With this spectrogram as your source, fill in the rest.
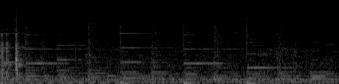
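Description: Hand wheel of a Singer 3333 sewing machine turning, a quiet, steady mechanical whir with faint repeated ticks and clicks from the gears.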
